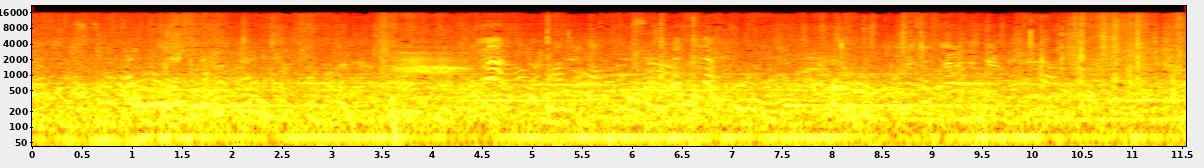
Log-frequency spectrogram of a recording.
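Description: A crowd of men and women talk and call out all around, outdoors.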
